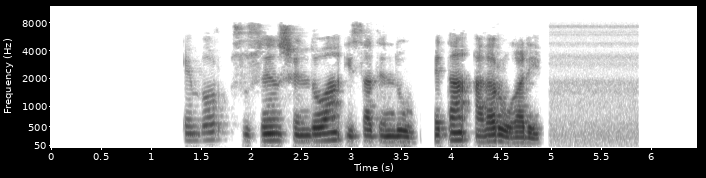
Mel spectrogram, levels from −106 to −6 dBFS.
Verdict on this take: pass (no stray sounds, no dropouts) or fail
pass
